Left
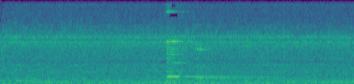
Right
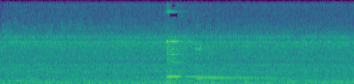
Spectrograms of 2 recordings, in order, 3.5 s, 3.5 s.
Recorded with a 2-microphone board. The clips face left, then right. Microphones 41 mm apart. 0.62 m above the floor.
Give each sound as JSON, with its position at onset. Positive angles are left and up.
{"t": 1.5, "sound": "a doorbell", "side_deg": -20, "distance_m": 2.5}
